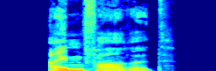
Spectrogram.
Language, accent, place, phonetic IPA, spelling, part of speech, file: German, Germany, Berlin, [ˈaɪ̯nˌfaːʁət], einfahret, verb, De-einfahret.ogg
- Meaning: second-person plural dependent subjunctive I of einfahren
